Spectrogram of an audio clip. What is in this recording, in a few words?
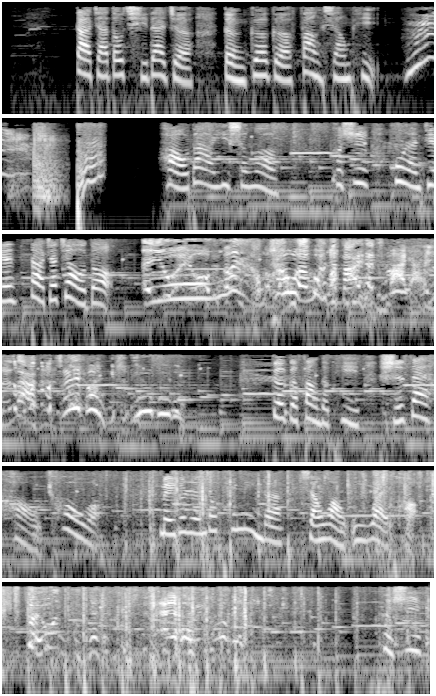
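story farting chinese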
